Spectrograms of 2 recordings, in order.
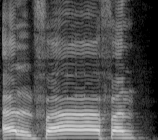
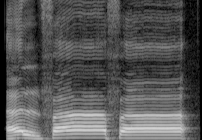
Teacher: جب یہاں پر وقف کریں گے تو دو زبر کو الف سے بدل دیں گے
